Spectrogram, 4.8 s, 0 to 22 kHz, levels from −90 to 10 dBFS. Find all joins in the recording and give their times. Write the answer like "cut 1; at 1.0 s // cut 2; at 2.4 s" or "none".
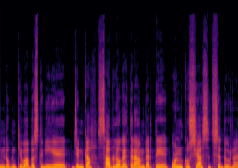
cut 1; at 1.4 s // cut 2; at 3.3 s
